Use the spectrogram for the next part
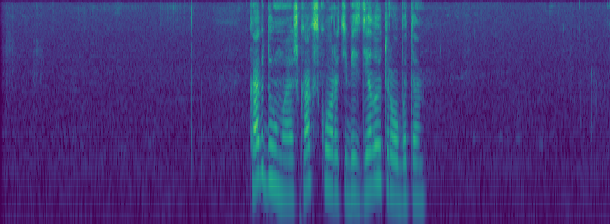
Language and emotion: Russian, neutral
